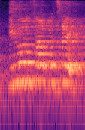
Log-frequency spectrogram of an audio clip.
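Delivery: ordinary talk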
